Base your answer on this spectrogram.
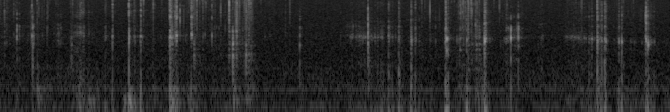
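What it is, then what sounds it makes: Bar of soap being carved. A purple-bladed knife scrapes and carves a small, solid tan bar of soap shaped like a curved stick and held in the fingers, shaving off small flakes. Irregular dry scraping and crisp, crackly cuts follow one another, with brief bright, high flicks over a soft low rumble.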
